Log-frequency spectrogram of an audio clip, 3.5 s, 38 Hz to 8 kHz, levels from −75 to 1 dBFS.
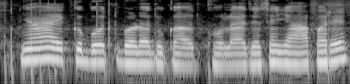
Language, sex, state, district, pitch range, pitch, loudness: Hindi, male, Chandigarh, Chandigarh, 135-170 Hz, 150 Hz, -14 LUFS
